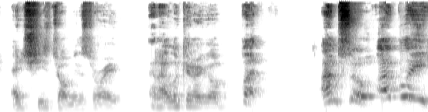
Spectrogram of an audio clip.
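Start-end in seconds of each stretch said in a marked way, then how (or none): 2.4-4.3 very high, very slow, drawn-out tearful voice. Retelling what they said to their mom at age thirteen: retelling a tearful line. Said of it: "And I've got tears in my eyes".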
